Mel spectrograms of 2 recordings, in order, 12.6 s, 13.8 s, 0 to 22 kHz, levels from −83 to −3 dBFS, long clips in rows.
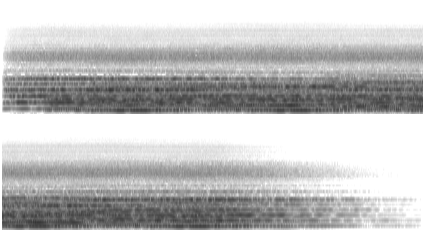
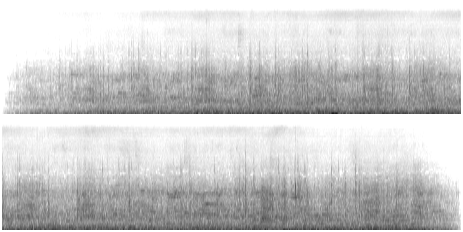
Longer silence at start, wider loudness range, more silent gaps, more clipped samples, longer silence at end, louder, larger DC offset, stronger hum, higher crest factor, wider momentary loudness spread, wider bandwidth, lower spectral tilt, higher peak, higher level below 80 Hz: second, 0 s vs 0.2 s; about the same, 3 LU vs 4 LU; neither; neither; first, 1 s vs 0.05 s; first, -25 LUFS vs -35 LUFS; neither; neither; about the same, 14 dB vs 18 dB; about the same, 7 LU vs 8 LU; second, 10.5 kHz vs 16 kHz; about the same, -7.5 dB/octave vs -7 dB/octave; about the same, -10 dBFS vs -10 dBFS; second, -84 dBFS vs -34 dBFS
